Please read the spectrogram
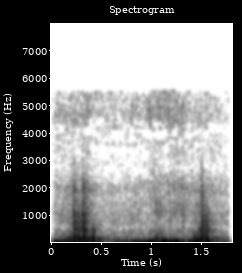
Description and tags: Wooden bench in sauna cracking 2
Wooden bench in sauna cracking
wood, sauna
